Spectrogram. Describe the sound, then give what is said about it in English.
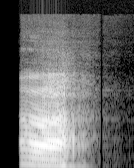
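An audience groans together on cue, one sustained, voiced group groan lasting under a second that swells quickly and then trails off into silence. “So I'm going to count to three, and then we're all just going to let out this tremendous groan.”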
